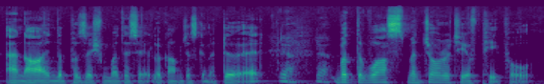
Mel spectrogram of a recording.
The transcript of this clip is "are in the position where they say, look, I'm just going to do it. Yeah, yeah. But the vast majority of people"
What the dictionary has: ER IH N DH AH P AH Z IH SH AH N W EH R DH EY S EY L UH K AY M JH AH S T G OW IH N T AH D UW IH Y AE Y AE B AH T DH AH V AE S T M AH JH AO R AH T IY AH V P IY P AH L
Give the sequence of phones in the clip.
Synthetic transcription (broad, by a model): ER IH N DH AH P AH Z IH SH AH N W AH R DH EY S EY L UH K AY M JH AH S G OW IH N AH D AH IH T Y B AH T DH AH W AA S T M AH JH AO R AH T IY AH V P IY P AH L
